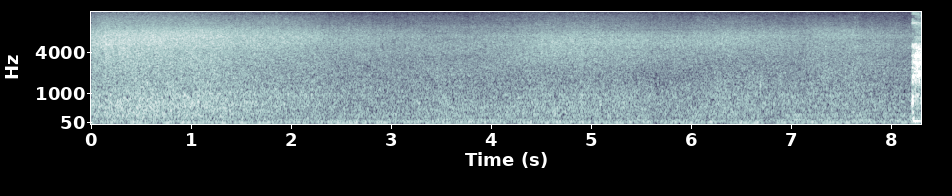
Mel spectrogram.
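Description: Steady, even background hiss of outdoor ambience, with no distinct events.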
